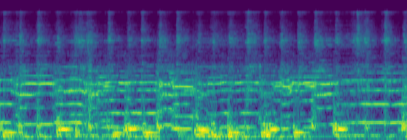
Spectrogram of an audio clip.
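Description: Live traditional Sasak dance music from a rudat ensemble: hand drums and a quick, even rattling beat under a repeating melody played over a steady held tone.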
